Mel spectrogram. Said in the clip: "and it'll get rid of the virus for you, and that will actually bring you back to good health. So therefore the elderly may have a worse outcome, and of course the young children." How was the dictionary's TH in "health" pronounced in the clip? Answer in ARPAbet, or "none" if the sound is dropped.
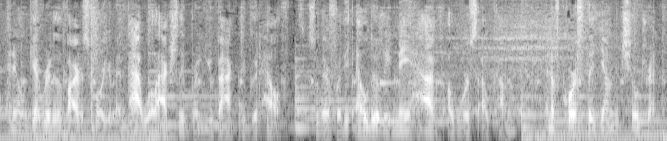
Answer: TH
